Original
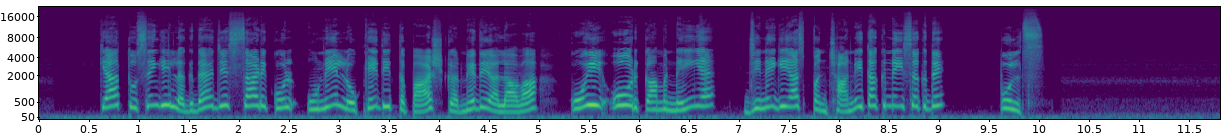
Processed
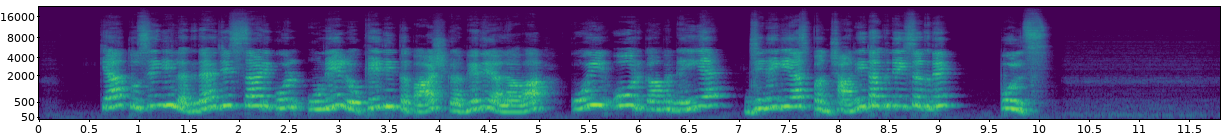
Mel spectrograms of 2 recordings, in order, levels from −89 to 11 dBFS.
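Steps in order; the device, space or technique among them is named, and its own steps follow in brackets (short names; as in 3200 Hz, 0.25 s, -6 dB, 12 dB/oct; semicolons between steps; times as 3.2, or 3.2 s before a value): far laptop microphone (reverb RT60 0.30 s, pre-delay 22 ms, DRR -8 dB; HPF 130 Hz 12 dB/oct; AGC gain up to 3.5 dB); gain -1 dB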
